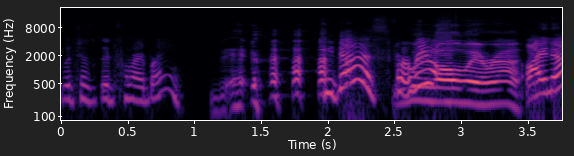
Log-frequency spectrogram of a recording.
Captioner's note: laughs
